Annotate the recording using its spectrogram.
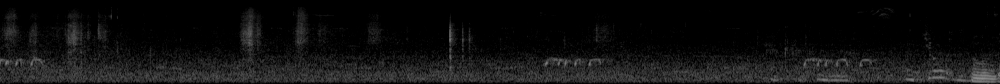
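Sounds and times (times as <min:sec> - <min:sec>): faint steady hiss: 0:00.0 - 0:10.0
animal chirps: 0:05.4 - 0:06.2, 0:08.0 - 0:08.9.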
